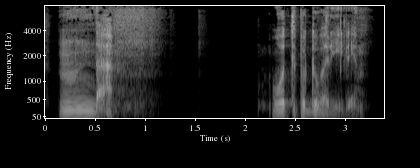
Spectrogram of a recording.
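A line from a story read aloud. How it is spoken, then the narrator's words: Muttered into emptiness. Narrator (Russian): пробормотал Герман в пустоту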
